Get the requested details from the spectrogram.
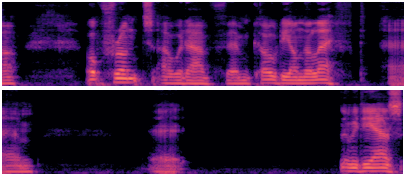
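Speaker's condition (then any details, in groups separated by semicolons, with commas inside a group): No condition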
